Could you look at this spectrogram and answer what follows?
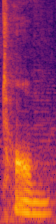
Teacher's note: There's generally less jaw drop in British English.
